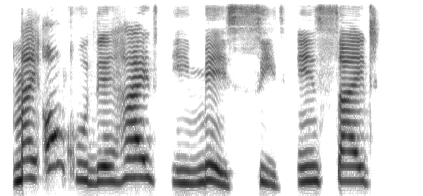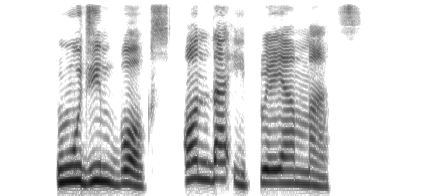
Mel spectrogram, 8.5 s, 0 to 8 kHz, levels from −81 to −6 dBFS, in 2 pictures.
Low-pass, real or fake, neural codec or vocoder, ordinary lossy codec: 7.2 kHz; fake; codec, 16 kHz, 4 kbps, X-Codec, HuBERT features, trained on balanced general audio; none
